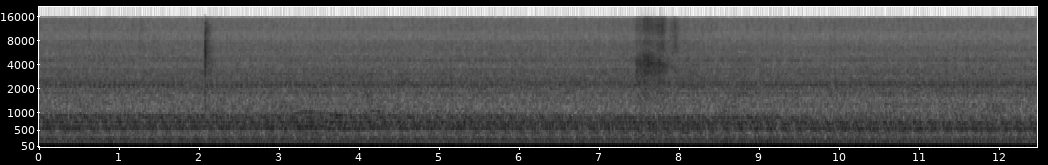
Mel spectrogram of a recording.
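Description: Chevrolet C7 Corvette's V8 engine idling steadily with a low rumble while the car creeps backward. There is a short hiss about seven and a half seconds in.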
